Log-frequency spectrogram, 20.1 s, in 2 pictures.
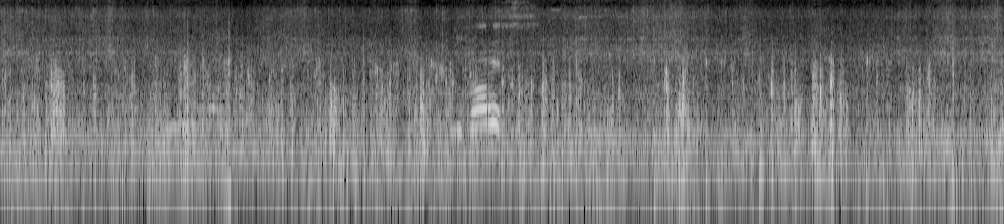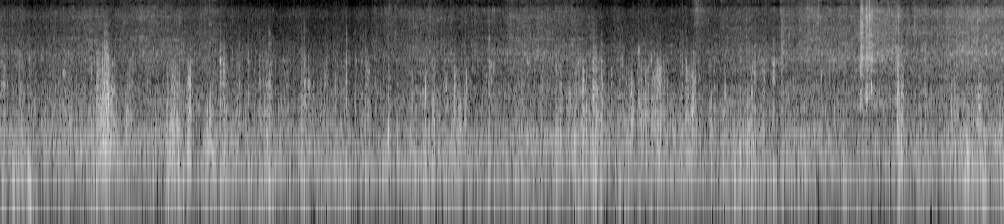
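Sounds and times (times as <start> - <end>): vehicle engine and road noise: 0.0 - 20.0
wind buffeting microphone: 0.0 - 20.0.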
